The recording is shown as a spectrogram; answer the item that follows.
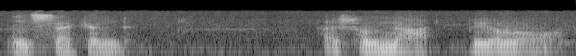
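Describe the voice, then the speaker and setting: An actor playing a composed, inquisitive gentleman doctor who investigates hauntings in a 1970s radio drama, measured, deliberate and courteous. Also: rumbling low, fairly even intonation, gravelly. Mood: calm, probing. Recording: muffled, noisy vintage radio broadcast.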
